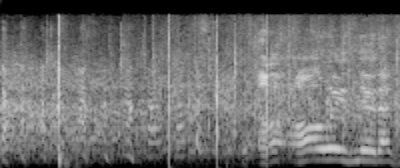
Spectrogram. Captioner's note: laughter; applause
